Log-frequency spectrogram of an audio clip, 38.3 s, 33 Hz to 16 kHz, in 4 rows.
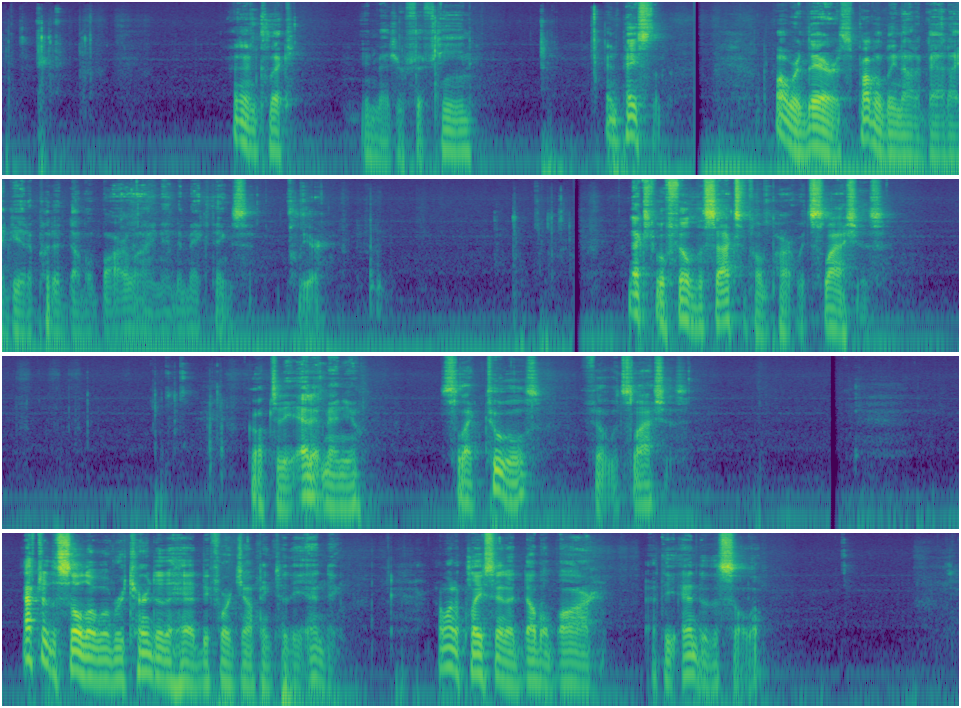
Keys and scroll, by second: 0.3 shift+super+c, 5.3 shift+super+v.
